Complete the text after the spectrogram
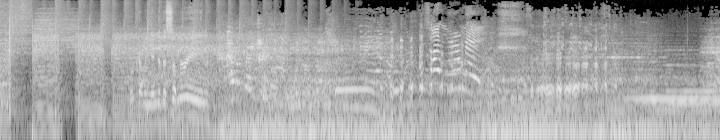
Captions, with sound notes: (upbeat music) - We're coming into the submarine. (man chuckles) - I saw a mermaid. (man laughs)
